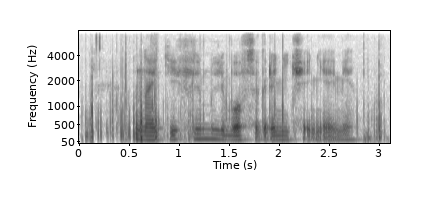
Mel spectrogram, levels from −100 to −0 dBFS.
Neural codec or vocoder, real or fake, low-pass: none; real; 7.2 kHz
